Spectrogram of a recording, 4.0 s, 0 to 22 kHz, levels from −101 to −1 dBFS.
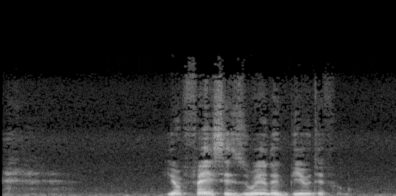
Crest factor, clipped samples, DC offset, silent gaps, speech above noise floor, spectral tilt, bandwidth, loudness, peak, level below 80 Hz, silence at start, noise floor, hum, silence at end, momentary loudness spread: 18 dB; under 0.1%; under 0.1%; none; 33 dB; -5 dB/octave; 14 kHz; -23 LUFS; -6 dBFS; -64 dBFS; 0.05 s; -55 dBFS; none; 0.5 s; 20 LU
